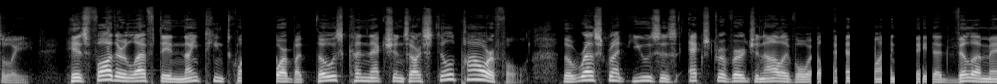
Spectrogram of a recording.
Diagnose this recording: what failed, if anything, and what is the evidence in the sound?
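Digital broadcast dropout at reception: speech mutes 2.41–2.77 s after "father left in", then breaks into scattered holes (longest 256 ms) from 8.11–9.33 s after "uses extra virgin olive", as failed frames were silenced.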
